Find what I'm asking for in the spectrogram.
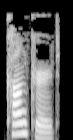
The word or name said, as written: conquered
